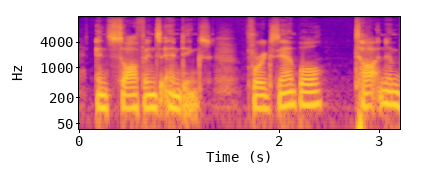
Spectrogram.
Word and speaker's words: Tottenham: For example, Tottenham becomes T O T N E M.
